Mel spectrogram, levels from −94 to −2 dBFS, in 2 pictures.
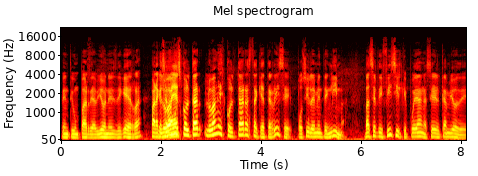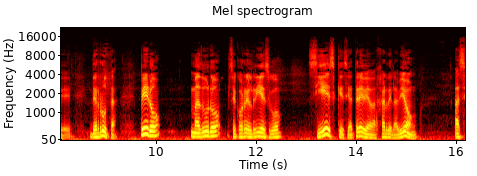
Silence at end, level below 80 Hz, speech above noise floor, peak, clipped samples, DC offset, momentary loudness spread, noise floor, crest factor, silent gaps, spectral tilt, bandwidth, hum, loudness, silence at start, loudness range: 0 s; -54 dBFS; 33 dB; -4 dBFS; under 0.1%; under 0.1%; 13 LU; -57 dBFS; 22 dB; none; -6 dB/octave; 14 kHz; none; -24 LUFS; 0 s; 7 LU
